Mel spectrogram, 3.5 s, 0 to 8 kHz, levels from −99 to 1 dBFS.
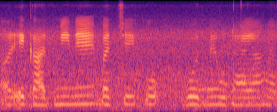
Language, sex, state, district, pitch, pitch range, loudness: Hindi, female, Maharashtra, Mumbai Suburban, 210 Hz, 200-215 Hz, -18 LUFS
